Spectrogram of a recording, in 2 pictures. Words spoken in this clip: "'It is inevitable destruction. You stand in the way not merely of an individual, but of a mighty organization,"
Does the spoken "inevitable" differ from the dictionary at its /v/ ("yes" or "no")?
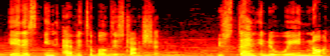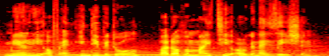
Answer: no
